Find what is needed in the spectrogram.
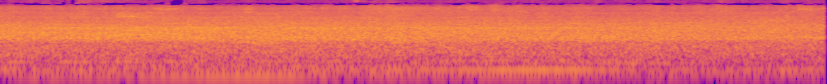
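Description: Steady rumble of dense highway traffic passing below, a continuous wash of tyre and engine noise that grows a little louder around the middle.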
